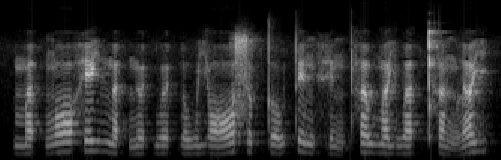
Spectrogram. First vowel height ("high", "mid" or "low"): low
